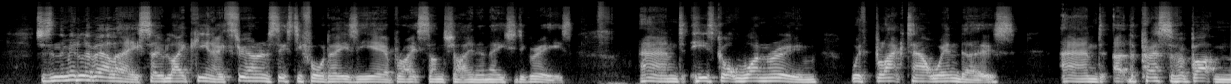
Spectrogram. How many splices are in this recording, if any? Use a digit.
0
